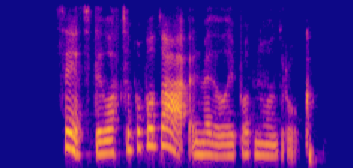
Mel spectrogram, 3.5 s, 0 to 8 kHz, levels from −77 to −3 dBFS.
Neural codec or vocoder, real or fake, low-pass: vocoder, 44.1 kHz, 128 mel bands every 256 samples, BigVGAN v2; fake; 7.2 kHz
